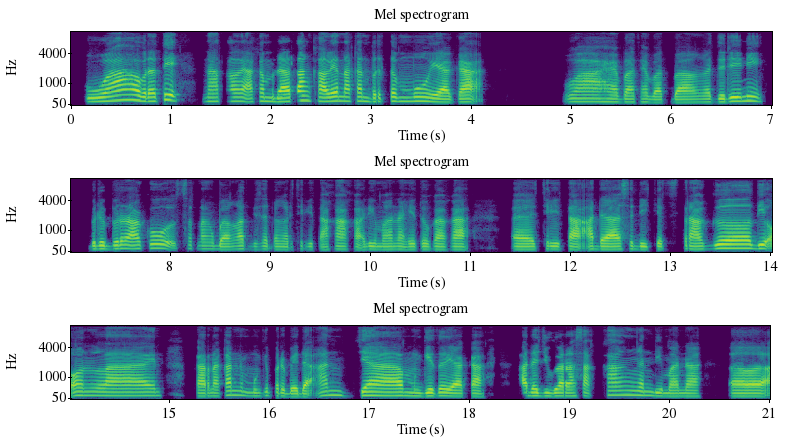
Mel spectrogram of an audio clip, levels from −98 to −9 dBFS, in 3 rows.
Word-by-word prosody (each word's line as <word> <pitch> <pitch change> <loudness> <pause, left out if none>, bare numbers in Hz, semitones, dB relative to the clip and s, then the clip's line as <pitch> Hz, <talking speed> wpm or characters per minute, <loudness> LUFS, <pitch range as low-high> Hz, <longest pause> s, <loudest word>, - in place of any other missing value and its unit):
Wow 205 +8 +4
berarti 195 +6 +3 0.2
Natal 175 +1 -2
yang 175 -4 +2
akan 185 +1 -2
mendatang 165 +7 +5
kalian 180 +1 +4
akan 185 0 -1
bertemu 175 +2 -1
ya 145 -3 +4
Kak, 145 0 +2 0.8
wah 155 +1 0
hebat 145 -1 -2
hebat 130 -3 -4
banget 135 +2 -2
jadi 170 +5 +2
ini, 200 +2 0 0.4
bener-bener 155 +2 +1
aku 180 +3 -1
seneng 145 -2 -10
banget 135 +3 -2
bisa 130 +1 -10
denger 125 -1 -7
cerita 120 -2 -8
Kakak 130 -3 -4
dimana 130 -1 -4
itu 130 0 -5
Kakak, 125 -1 -1 0.4
eee, 130 0 0
cerita 135 -3 -2
ada 130 -1 +2
sedikit 130 -2 -6
struggle 170 +6 +3
di 165 0 +1
online 160 -1 +1 0.3
karena 140 +1 +1
kan 185 +5 0
mungkin 150 0 -8
perbedaan 155 +6 -1
jam 160 -3 +4
gitu 145 +2 +1
ya 135 -3 +3
Kak, 130 -2 +1 0.4
ada 150 0 +2
juga 145 +1 +1
rasa 145 -1 -3
kangen 190 -2 -2
dimana, 135 -3 -2 0.3
eee, 135 0 +4
150 Hz, 140 wpm, -24 LUFS, 135-170 Hz, 0.8 s, mendatang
